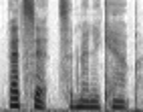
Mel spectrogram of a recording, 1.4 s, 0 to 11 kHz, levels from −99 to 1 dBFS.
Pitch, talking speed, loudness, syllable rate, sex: 170 Hz, 165 wpm, -18 LUFS, 5.8 syllables/s, female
